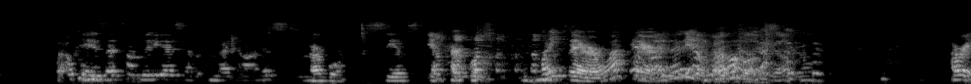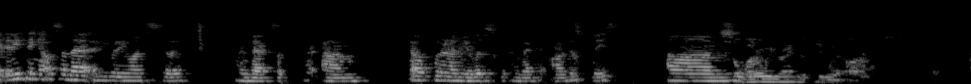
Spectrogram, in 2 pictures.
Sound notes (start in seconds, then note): 3.2 participant speaks distantly; 8.0 people chuckle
